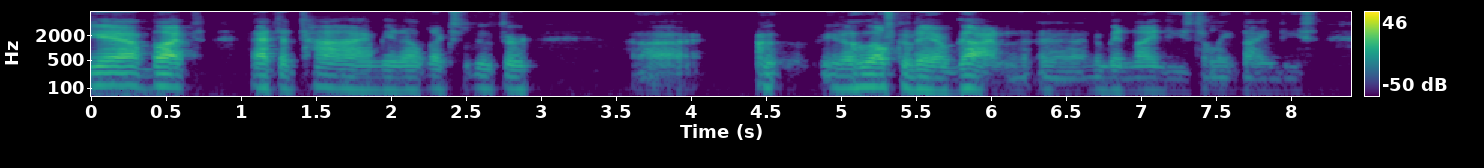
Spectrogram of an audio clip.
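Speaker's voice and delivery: ordinary delivery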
